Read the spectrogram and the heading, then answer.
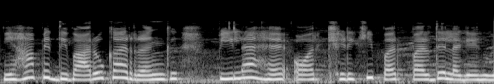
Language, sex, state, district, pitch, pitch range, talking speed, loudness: Hindi, female, Jharkhand, Palamu, 240 Hz, 225-275 Hz, 160 wpm, -11 LUFS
